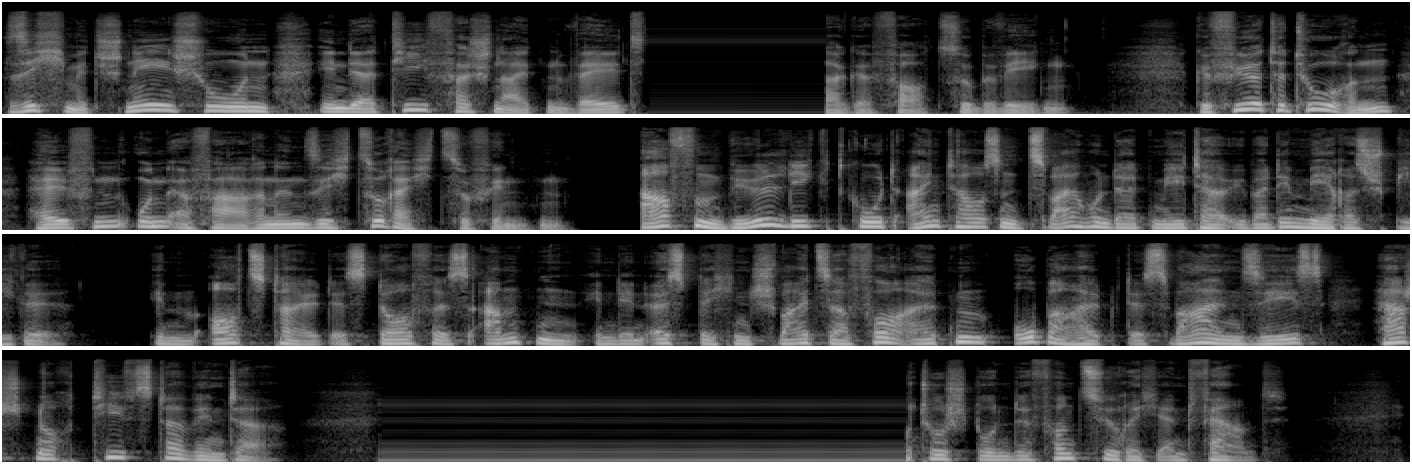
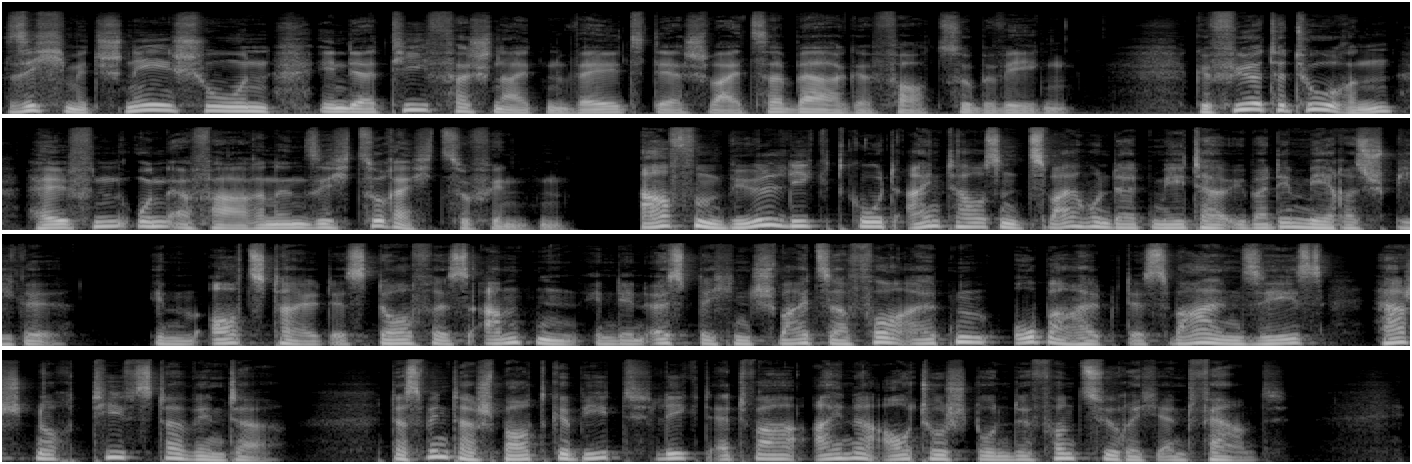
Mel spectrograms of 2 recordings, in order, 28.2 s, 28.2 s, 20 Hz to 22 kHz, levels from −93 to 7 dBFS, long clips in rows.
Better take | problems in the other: second | audio freezing; at 3 s for 1 s and at 23 s for 2.5 s

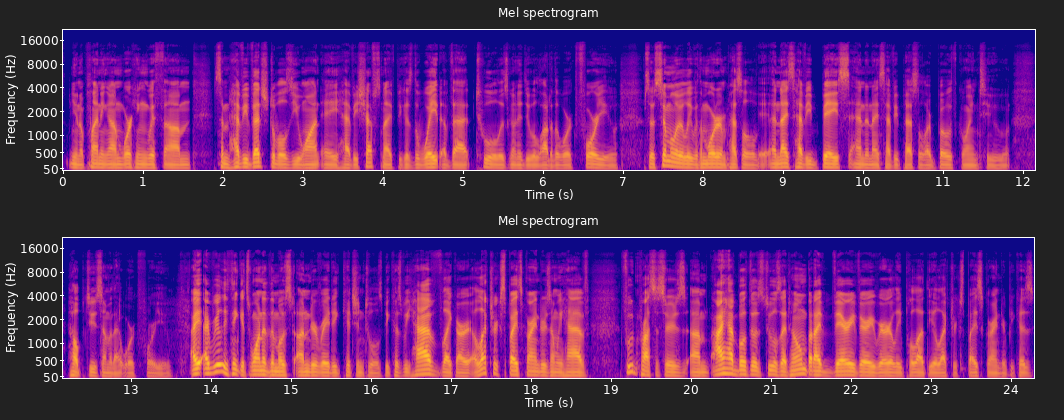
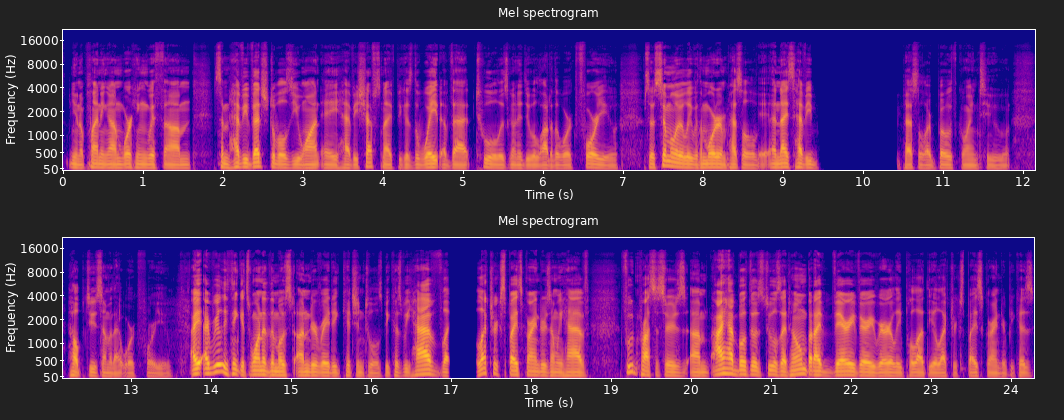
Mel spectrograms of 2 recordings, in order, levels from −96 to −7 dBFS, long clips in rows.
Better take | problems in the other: first | audio cutting out; at 9.5 s for 1 s and at 17 s

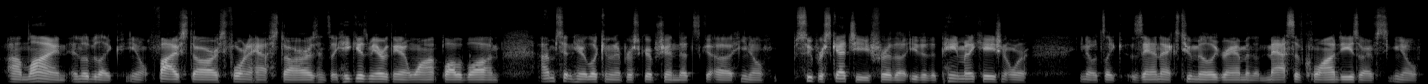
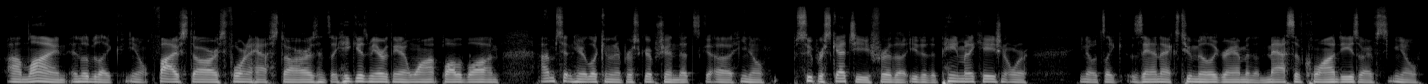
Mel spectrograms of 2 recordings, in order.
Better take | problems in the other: second | thin; very; fading below 300 Hz

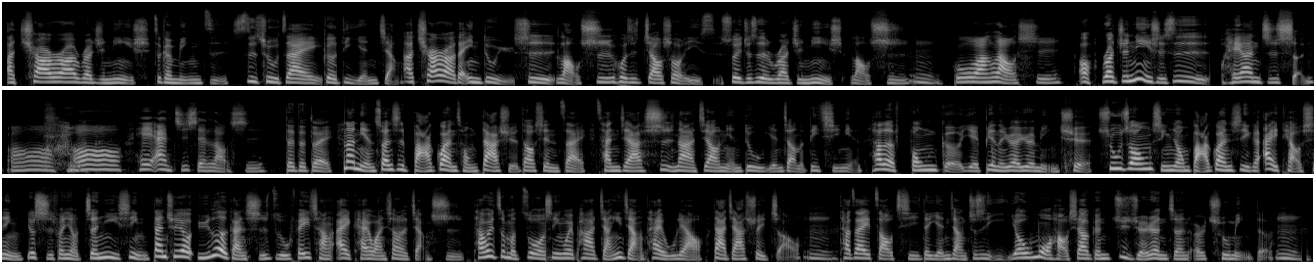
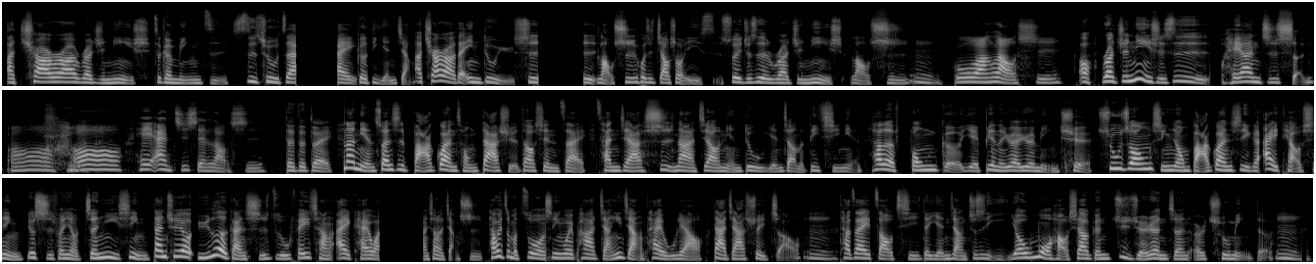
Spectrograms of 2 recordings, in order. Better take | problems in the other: first | audio freezing; at 3 s, at 5.5 s and at 30 s

